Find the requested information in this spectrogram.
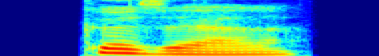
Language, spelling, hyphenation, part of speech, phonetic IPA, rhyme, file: Hungarian, közel, kö‧zel, adverb / noun, [ˈkøzɛl], -ɛl, Hu-közel.ogg
- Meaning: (adverb) 1. near (used with -hoz/-hez/-höz) 2. nearly (almost a given amount or result); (noun) vicinity, the place near something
